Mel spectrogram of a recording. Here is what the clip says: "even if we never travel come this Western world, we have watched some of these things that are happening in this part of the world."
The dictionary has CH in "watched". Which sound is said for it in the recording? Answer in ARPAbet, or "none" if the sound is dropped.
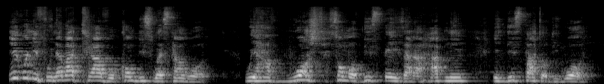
SH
